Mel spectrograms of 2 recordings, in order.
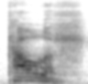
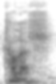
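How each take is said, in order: First: The second syllable sounds like 'lush'. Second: The second syllable sounds like 'lash'. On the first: The speaker calls it right. "Lush. Kalush. There you go" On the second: The speaker calls it wrong. "It's not [name]"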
